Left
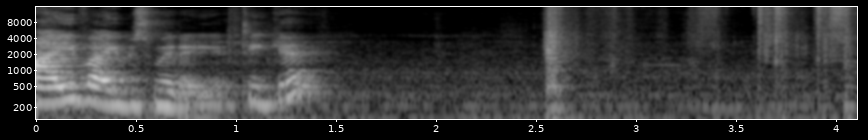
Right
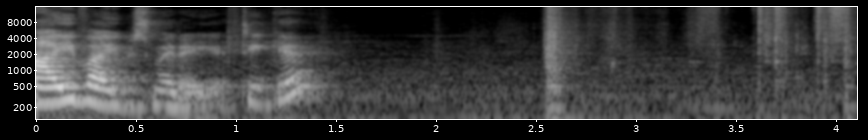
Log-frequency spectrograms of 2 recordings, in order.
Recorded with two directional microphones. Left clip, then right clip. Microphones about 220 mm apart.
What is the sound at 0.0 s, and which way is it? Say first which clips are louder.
Speech: right 4 dB; 50° right (ahead or behind).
